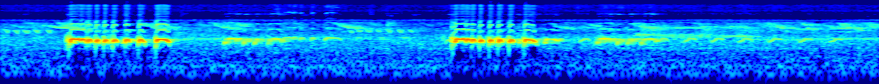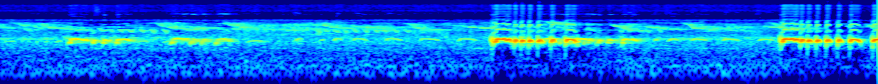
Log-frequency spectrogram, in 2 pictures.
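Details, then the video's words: Local zebra dove used as a lure to prompt wild doves to answer. Loud bursts of rapid pulsed cooing recur every few seconds, each followed by softer rolling coos, with faint replies from other doves in the background. "Pancingan paling Ampuh hitungan detik langsung nyaut. Masteran burung perkutut lokal gacor"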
